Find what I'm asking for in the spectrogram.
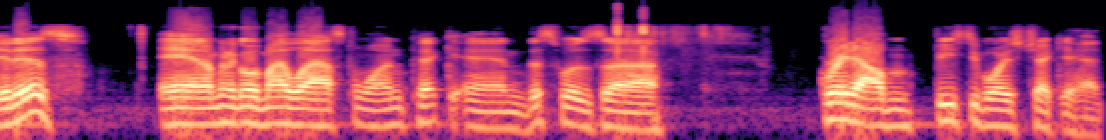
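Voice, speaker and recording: With an unremarkable speaking voice, a man talks at a moderate pace in a medium pitch, keeping his intonation fairly even. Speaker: podcast host. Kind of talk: casual chat.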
